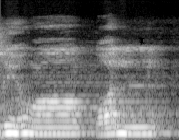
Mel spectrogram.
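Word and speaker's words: صراط: Sirata, sadnya tebal karena huruf isti'la, tapi tidak tebal yang full karena ini berharkat kasrah.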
